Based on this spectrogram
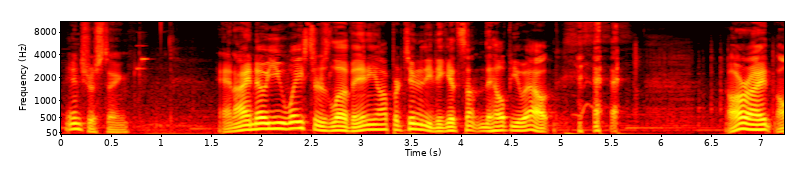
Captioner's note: nasty chuckle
